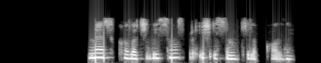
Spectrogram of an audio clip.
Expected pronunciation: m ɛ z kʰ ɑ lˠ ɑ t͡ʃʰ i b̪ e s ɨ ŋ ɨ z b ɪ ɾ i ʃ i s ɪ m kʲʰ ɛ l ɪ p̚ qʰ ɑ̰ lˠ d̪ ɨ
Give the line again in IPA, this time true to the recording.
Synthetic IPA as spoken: m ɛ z kʰ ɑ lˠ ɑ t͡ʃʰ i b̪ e s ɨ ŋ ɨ z b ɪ ɾ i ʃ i s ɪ m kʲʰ e l ɪ p̚ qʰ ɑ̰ lˠ d̪ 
